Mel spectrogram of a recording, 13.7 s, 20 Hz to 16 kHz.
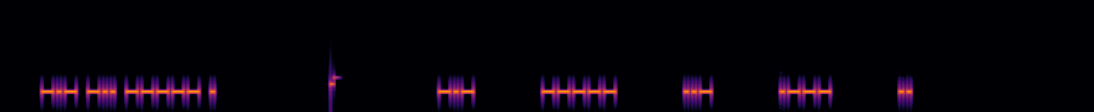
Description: Morse code, heard as a keyed tone, about 25 wpm, spaced as for 12 wpm, 700 Hz. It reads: KD0E K0UJI
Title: USA Call Signs - 6x Character Spacing - 25wpm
